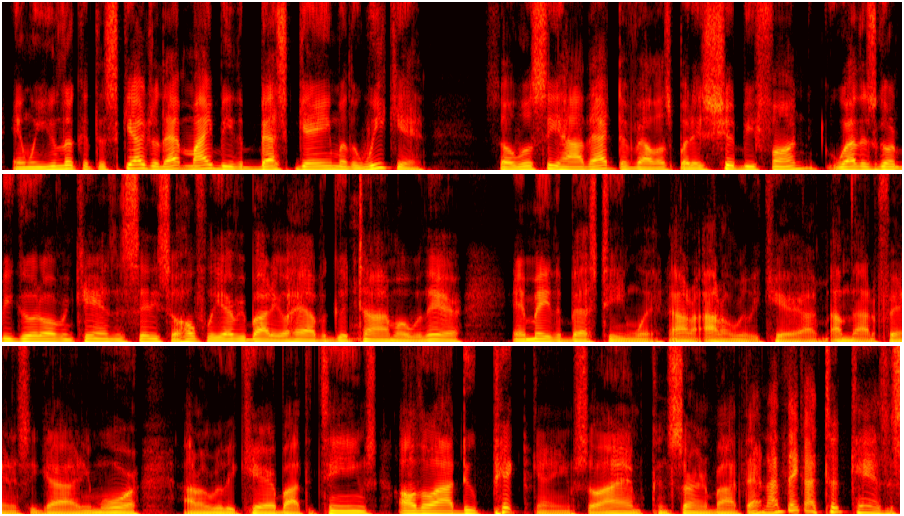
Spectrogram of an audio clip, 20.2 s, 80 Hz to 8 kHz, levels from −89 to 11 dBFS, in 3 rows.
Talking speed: 260 wpm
